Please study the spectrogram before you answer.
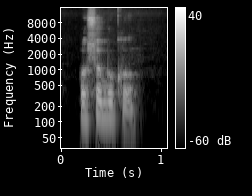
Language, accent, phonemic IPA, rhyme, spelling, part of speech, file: French, France, /ɔ.so bu.ko/, -o, osso buco, noun, LL-Q150 (fra)-osso buco.wav
- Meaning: osso buco (Italian meat dish)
